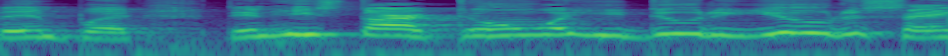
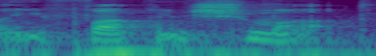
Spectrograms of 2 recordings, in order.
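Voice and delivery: whispered insult; 5 semitones lower, 11 dB quieter than usual. Real, not acted. Muttered insult ending rant.

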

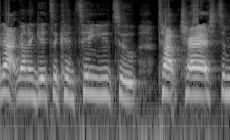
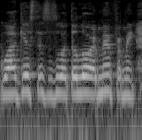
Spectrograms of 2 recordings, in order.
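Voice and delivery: resigned, much softer, giving up; fatalistic sigh; 9 dB quieter than usual. Retold or imitated. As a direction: mutter it like someone who has given up on everything. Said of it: "attitude like".

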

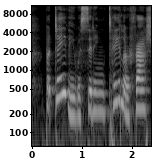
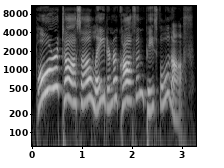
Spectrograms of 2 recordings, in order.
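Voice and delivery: much louder, higher gossiping matron, solemn; solemn Mrs Lynde; 8 semitones higher, 12 dB louder than usual. Acted. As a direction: announce it like a solemn village gossip. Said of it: "said Missus Lynde solemnly".

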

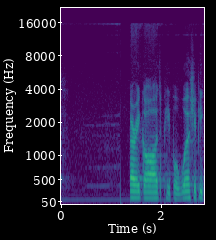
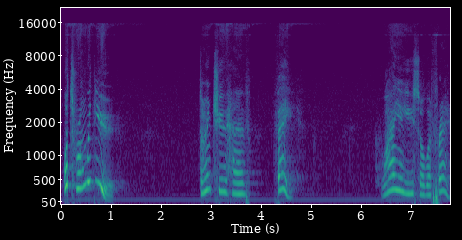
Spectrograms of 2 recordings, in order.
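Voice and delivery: much higher, stern mock rebuke; rebuking Jesus; 10 semitones higher than usual. Jesus scolding the disciples in the storm, lightly acted stern rebuke. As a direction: voice Jesus scolding his frightened men. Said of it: "He says".

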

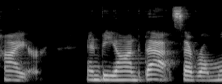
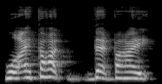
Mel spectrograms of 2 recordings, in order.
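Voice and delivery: higher, flustered attempt; pleading, raised-pitch boy; desperate; 6 semitones higher, 4 dB louder than usual. A narrator's reading. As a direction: try desperately to explain yourself. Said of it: "he tried again desperately".

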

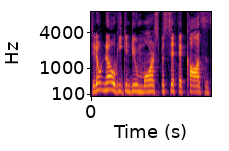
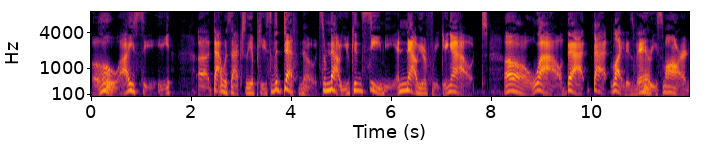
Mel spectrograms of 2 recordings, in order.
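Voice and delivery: lightly voiced Ryuk; 5 semitones lower, 4 dB quieter than usual. Ryuk explains calmly.

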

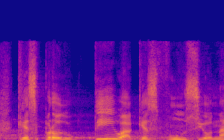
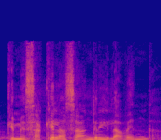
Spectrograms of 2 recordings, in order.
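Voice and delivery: quiet puzzled repeat; 3 semitones lower, 10 dB quieter than usual. Retold or imitated. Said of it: "la pregunta que me hago".

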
